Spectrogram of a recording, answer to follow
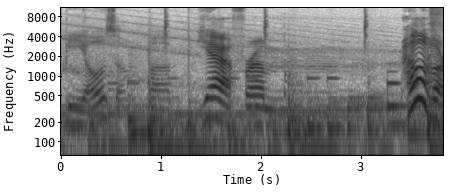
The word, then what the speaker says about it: Beelzebub: That's how you pronounce the name. Beelzebub.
